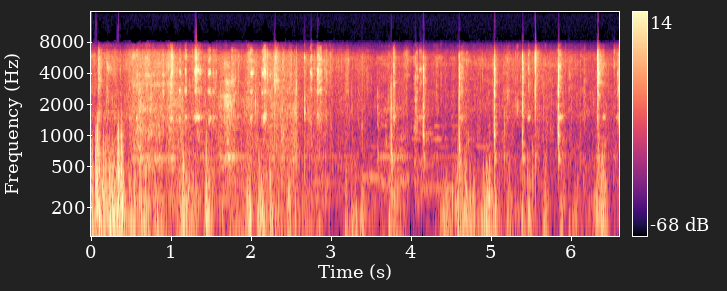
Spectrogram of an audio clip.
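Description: Mountain bike descending a rough dirt trail: tyres rolling over dry leaves and dirt while the chain and components clatter in irregular clicks and knocks, loudest in the first three seconds.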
